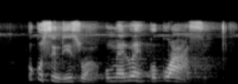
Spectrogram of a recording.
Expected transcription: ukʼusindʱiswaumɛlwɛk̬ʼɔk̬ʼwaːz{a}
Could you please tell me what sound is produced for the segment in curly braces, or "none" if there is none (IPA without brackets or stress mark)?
i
